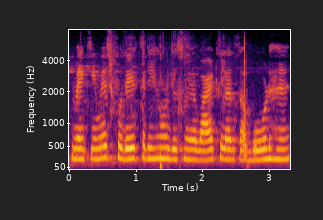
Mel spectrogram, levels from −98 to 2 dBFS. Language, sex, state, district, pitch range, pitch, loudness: Hindi, female, Chhattisgarh, Raipur, 215-235 Hz, 225 Hz, -16 LUFS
